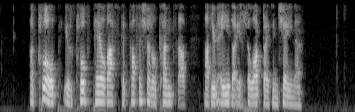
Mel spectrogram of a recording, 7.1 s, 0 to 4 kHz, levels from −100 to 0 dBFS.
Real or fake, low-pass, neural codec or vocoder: real; 3.6 kHz; none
